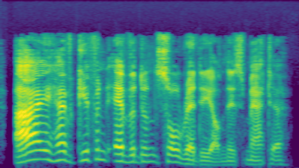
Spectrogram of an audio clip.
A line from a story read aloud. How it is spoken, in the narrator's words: he said calmly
